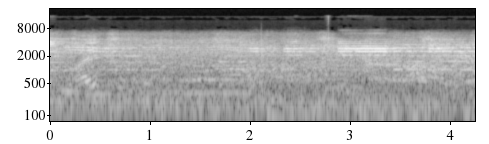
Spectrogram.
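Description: Busy street traffic mixed with the voices of a crowd, and a vehicle horn sounding briefly about three seconds in.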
